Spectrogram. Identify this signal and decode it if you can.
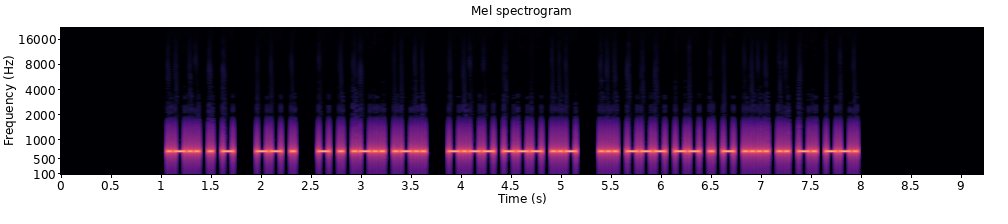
Morse code, heard as a keyed tone, about 34 wpm, 700 Hz. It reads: LET ME TELL YOU SOMETHING
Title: Sets of 5 Words 35wpm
